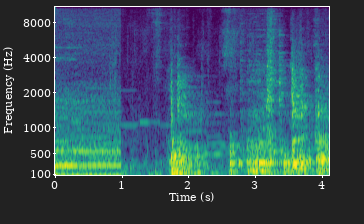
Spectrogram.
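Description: John Deere 325G compact track loader's diesel engine running with a steady hum, cut off abruptly about a second in. Music follows.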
